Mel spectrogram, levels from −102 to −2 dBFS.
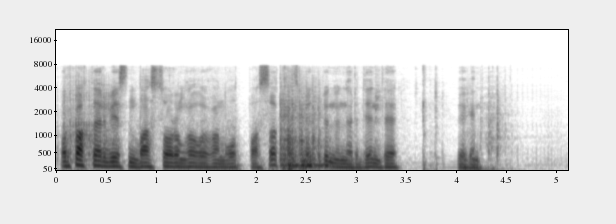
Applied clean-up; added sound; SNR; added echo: neural mask model RNNoise.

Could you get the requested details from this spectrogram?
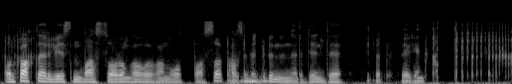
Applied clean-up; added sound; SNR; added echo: neural diffusion model UNIVERSE++.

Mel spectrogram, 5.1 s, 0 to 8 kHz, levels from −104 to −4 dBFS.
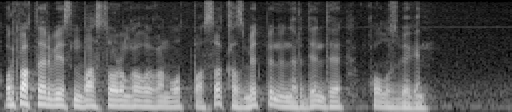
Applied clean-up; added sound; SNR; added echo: none; none; none; none.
